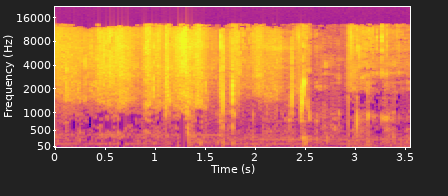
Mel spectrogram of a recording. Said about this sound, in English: you're going to get like some Pop Rock ASMR. I don't know if that's going to get picked up or not. I hope it does, because it's going wild.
